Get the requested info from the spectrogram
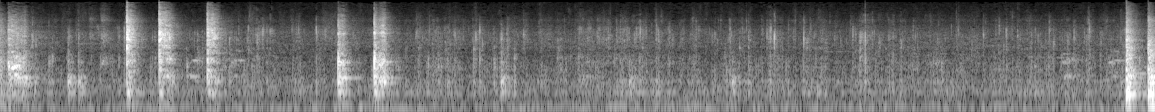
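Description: Slotted metal spatula stirring a thick pork stew in a wok-style pan, scraping and knocking against the pan in a run of sharp strokes in the first four seconds and again near the end, with a quieter stretch in between.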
